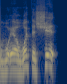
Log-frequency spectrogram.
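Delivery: normal talking voice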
